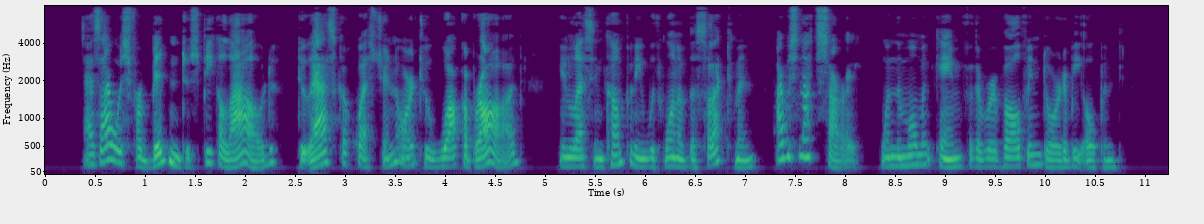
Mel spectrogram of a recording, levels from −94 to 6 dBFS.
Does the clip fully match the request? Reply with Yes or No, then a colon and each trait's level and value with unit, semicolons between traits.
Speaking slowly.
No: fast, 205 wpm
